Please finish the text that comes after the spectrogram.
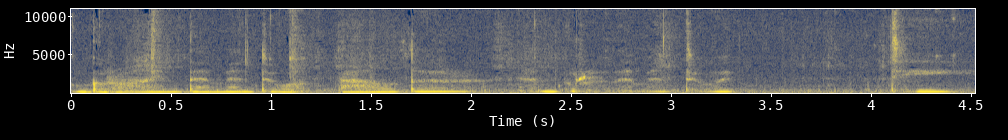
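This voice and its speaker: A woman playing an ancient witch priestess, a patient and lofty potion scholar, in a hushed, deliberate ASMR fantasy roleplay. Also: mid-range voice, steady tone, very noisy, lightly acted. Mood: hushed, instructive. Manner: hushed, deliberate, lingering over lists.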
